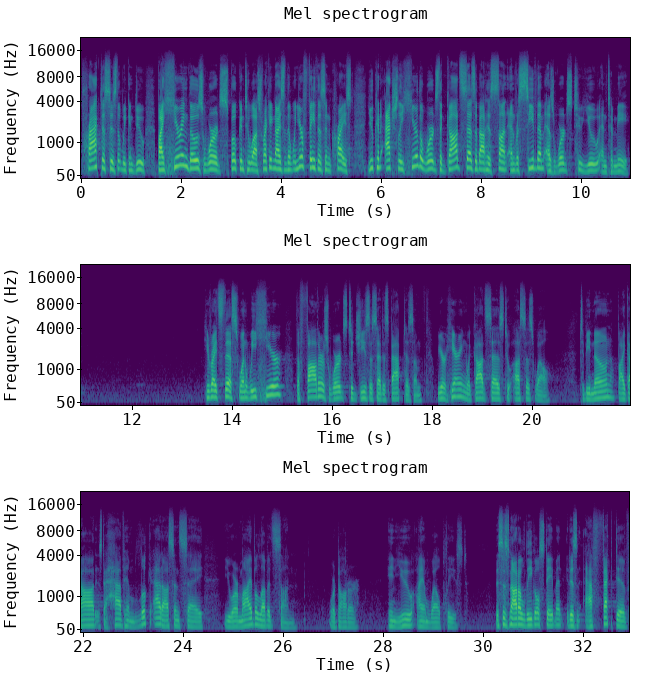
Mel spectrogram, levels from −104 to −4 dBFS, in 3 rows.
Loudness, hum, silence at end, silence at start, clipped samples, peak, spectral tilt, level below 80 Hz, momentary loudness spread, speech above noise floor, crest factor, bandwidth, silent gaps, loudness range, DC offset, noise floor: -35 LUFS; none; 0.05 s; 0.05 s; under 0.1%; -10 dBFS; -5 dB/octave; -84 dBFS; 15 LU; 46 dB; 26 dB; 14 kHz; none; 11 LU; under 0.1%; -80 dBFS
